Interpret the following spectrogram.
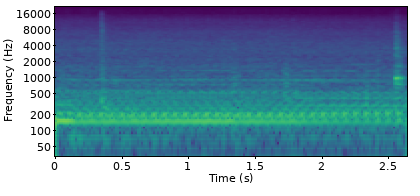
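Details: Turbo M52 BMW E46 323i idling on E85 after DW300 fuel pump install and ECU fuel retune: steady, even idle, smooth low hum, no misses or stumbles; running fine.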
